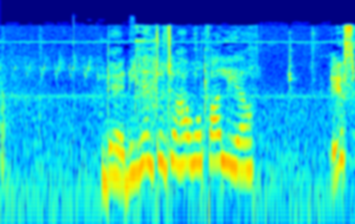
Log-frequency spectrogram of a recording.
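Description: A boy speaks softly and close.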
